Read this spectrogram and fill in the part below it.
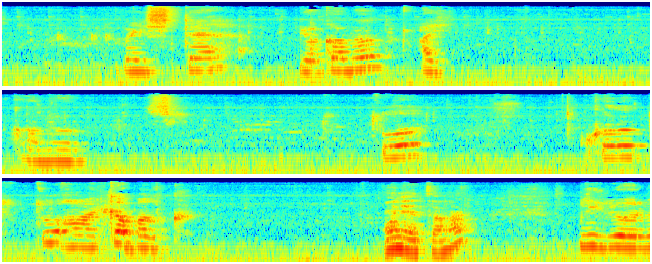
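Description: A young boy talks nearby in short bursts.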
